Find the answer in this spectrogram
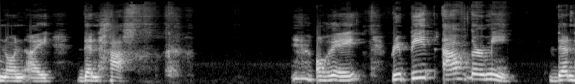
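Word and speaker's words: Den Haag: Ang pronunciation non ay Denhach. Okay, repeat after me. Then ha hindi ke so imagine niyo kayo ay nagge-expell ng plema in a very very light way once again. Then hach.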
